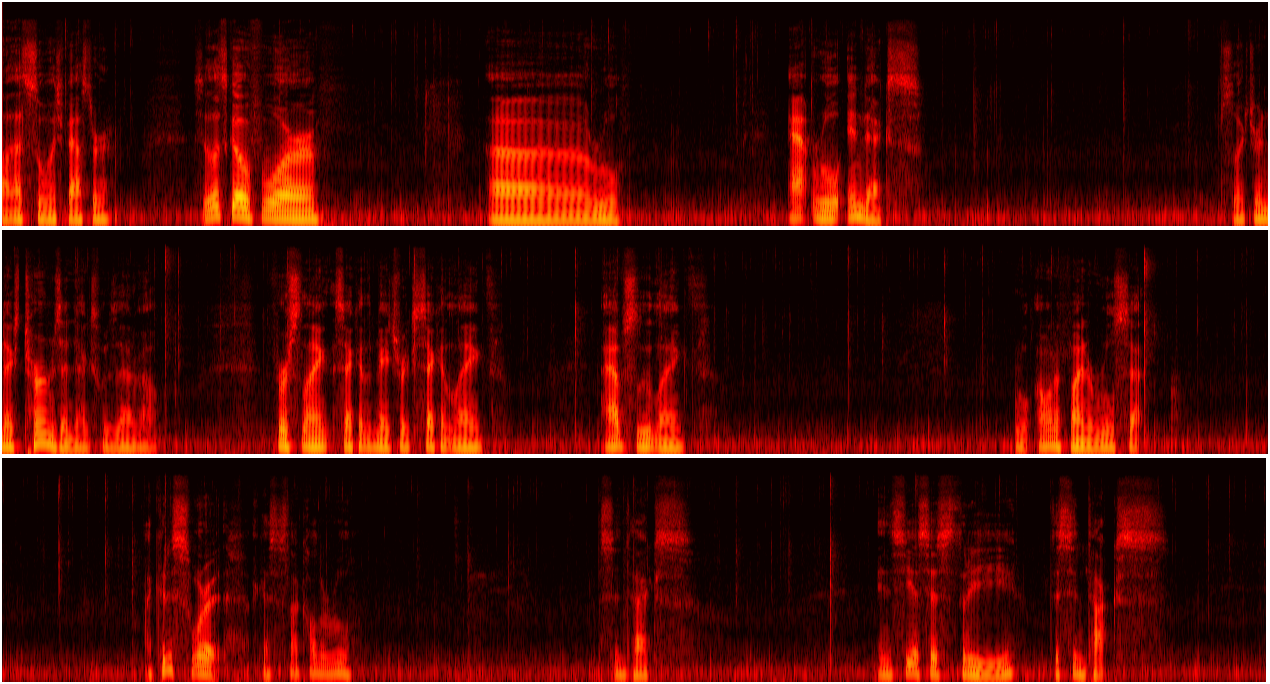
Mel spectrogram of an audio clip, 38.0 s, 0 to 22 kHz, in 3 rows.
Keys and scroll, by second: 0.6 space, 4.5 /, 5.6-6.6 typing, 10.4 k, 12.9 k, 13.2 l, 16.4-33.9 typing, 35.3-37.9 typing.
